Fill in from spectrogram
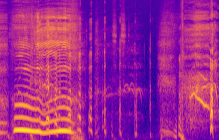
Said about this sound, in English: What? You're yawning in the middle of a sentence even?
